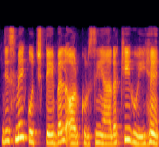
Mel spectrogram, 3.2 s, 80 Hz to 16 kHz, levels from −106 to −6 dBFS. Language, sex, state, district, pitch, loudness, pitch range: Hindi, male, Himachal Pradesh, Shimla, 210 Hz, -15 LUFS, 190-240 Hz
